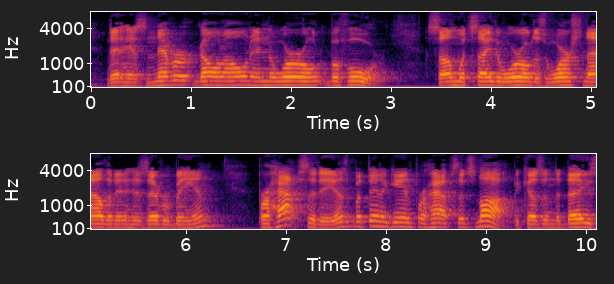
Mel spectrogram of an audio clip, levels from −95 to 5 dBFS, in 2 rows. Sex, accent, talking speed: male, American, 210 wpm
